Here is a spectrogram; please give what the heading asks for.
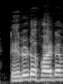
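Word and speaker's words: Pteridophyta: टेरिडोफाइटा में आपको याद रखना है पी साइलेंट होता है, टेरिडोफाइटा इस तरह से लिखा जाता है, ठीक है।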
